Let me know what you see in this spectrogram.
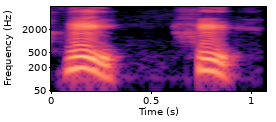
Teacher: Re é uma gutural. Então, observa como eu pronuncio Re. Você puxa ele aqui na garganta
